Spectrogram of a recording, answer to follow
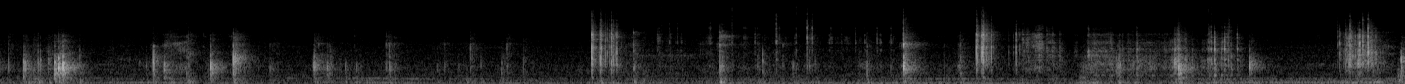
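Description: Wooden base-ten place-value blocks (thousand cubes and hundred squares) and bead bars being stacked back into wooden trays: irregular clicks and knocks of wood set on wood.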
